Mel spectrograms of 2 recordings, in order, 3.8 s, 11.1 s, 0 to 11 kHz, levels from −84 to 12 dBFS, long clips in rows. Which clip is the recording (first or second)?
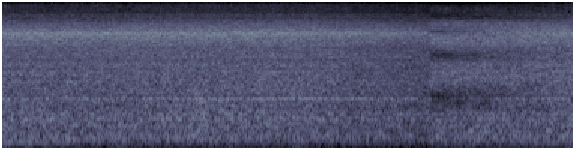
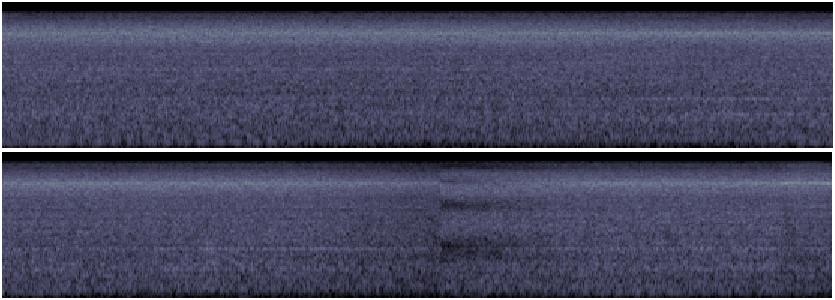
first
